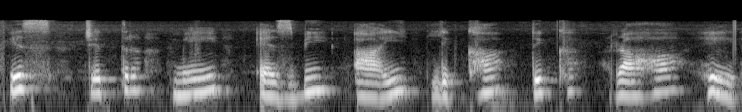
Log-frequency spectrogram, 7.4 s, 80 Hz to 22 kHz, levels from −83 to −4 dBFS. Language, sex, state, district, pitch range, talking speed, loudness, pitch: Hindi, female, Madhya Pradesh, Bhopal, 185-240 Hz, 65 wpm, -20 LUFS, 215 Hz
